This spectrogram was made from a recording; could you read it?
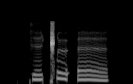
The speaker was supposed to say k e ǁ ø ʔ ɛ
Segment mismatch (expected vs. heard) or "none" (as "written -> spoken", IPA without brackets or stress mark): none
